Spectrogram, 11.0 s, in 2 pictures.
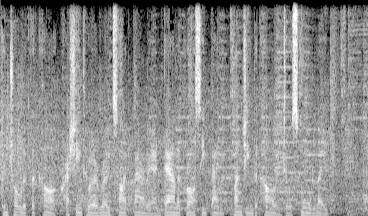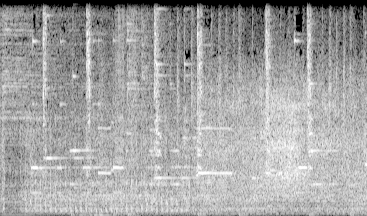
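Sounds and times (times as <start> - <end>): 
speech: 0.0 - 6.2
helicopter rotor and engine taking off: 0.3 - 11.0.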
